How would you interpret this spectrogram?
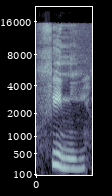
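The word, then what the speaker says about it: finit: ই লেল ও ফিনি, এক্ষেত্রে দেখুন ই তে যুক্ত হচ্ছে কিন্তু উচ্চারণ থাকছে একই, ইল এল ও ফিনি অর্থাৎ সে শেষ করে।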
